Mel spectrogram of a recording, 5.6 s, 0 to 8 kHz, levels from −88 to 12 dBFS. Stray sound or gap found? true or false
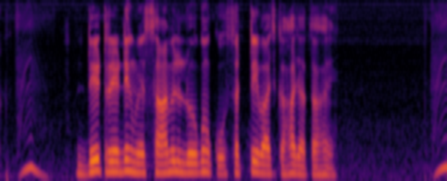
false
